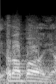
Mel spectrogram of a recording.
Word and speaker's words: rabbi: لا، ده هو كان يقصد ربي، لو كتبناه بالانجليزي R-A-B-B-I اللي هي بتنطق زي رباي، عارفين لقب رباي؟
